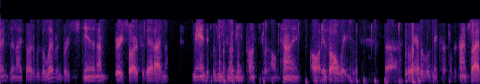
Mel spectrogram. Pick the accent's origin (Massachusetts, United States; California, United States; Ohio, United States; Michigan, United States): California, United States; Sacramento; I was born and raised in the Del Paso Heights community of Sacramento, raised on the corner of Belden and North Avenue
